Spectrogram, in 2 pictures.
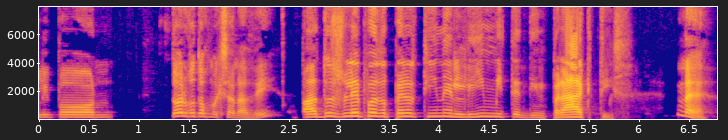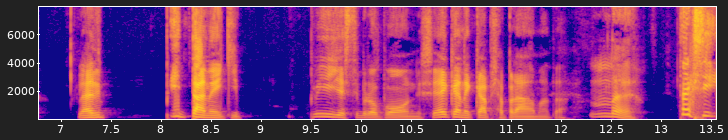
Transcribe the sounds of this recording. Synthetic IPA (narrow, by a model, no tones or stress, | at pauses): lipo̞n | t̪oe̞ɾɣot̪oe̞xume̞ksɐnɐði | pɐnd̪o̞zvle̞poe̞ðo̞pe̞ɾɐot̪iine̞limit̪e̞d̪inpɾɐkt̪is | ne | ðilɐði | it̪ɐneːci | piʝe̞st̪ibɾo̞po̞nisie̞kɐne̞kɐpçɐpɾɐɣmɐt̪ɐ̰ | ne | d̪̥ɐksi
